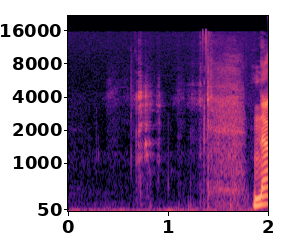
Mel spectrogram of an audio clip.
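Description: Faint handling of the fan's plastic housing: a few soft clicks a little under a second in, then a short rustle just before speech begins.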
